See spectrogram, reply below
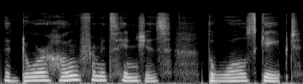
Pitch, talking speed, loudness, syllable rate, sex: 170 Hz, 180 wpm, -16 LUFS, 3.8 syllables/s, female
